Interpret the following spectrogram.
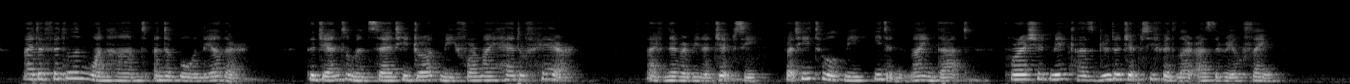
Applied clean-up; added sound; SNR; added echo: neural separator model SepFormer DNS4.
